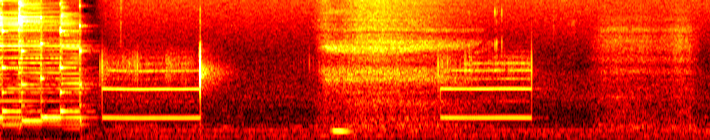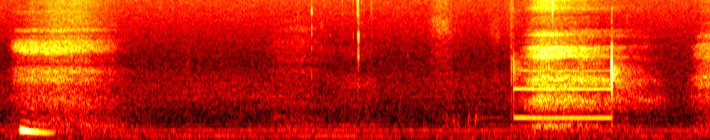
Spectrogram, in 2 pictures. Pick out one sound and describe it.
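A phone line rings with a steady beeping tone.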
